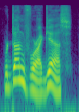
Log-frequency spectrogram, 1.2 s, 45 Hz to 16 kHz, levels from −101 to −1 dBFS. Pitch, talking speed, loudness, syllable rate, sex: 165 Hz, 250 wpm, -17 LUFS, 5.9 syllables/s, male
